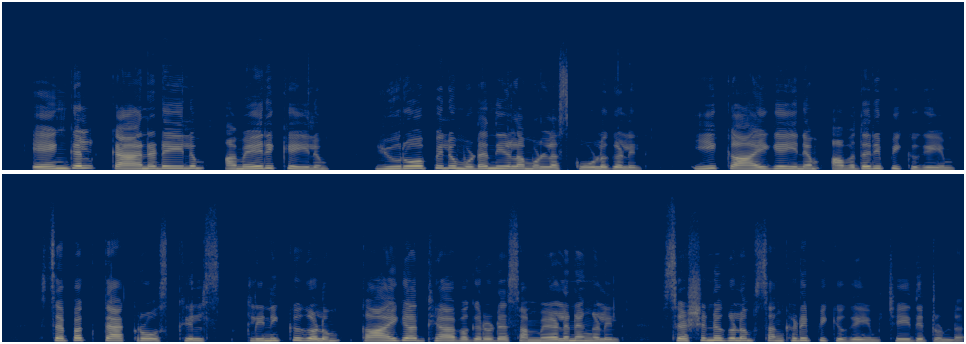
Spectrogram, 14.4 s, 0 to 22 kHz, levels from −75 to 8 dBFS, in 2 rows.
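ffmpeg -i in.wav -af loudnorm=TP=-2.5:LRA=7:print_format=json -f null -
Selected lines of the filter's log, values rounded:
"input_i" : "-31.6",
"input_tp" : "-12.6",
"input_lra" : "4.2",
"input_thresh" : "-41.9",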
